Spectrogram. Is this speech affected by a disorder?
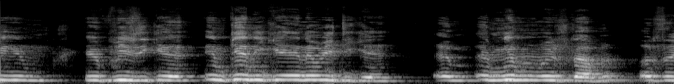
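Yes: cerebral palsy.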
